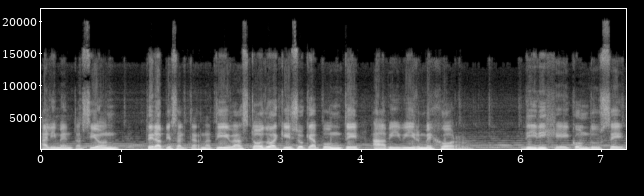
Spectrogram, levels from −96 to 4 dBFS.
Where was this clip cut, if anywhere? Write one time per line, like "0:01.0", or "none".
0:02.6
